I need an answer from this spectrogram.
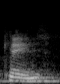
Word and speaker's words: Keynes: or Keynes he said Keynes was a better word because it arrived with it rhymes with brains and this is a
